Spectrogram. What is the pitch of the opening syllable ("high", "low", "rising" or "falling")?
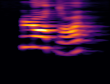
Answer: high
